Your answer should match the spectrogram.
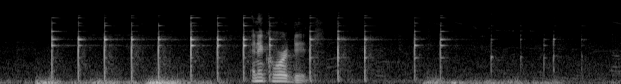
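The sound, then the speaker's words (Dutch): Street pavers laying paving stones on the Voorhout in The Hague: a dozen or so sharp, ringing metallic clinks struck in an uneven rhythm, with a brief spoken phrase cutting in partway through. “Stratenmakers maken de straat.”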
